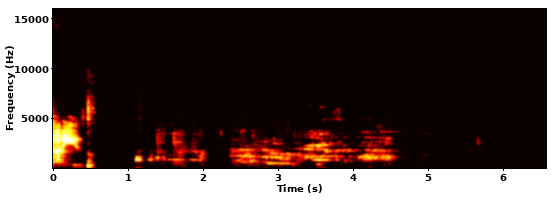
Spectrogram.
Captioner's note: cheering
